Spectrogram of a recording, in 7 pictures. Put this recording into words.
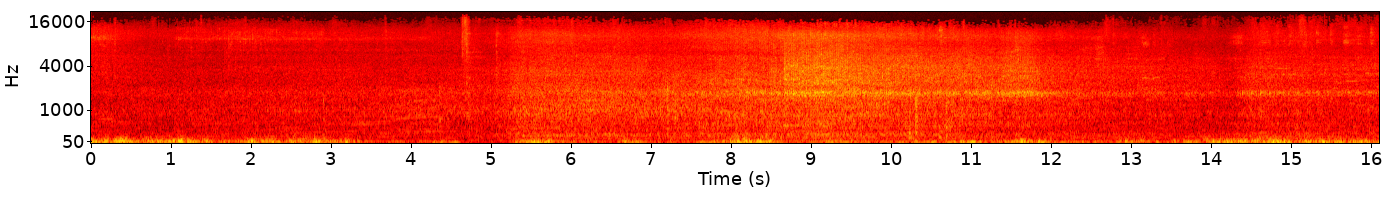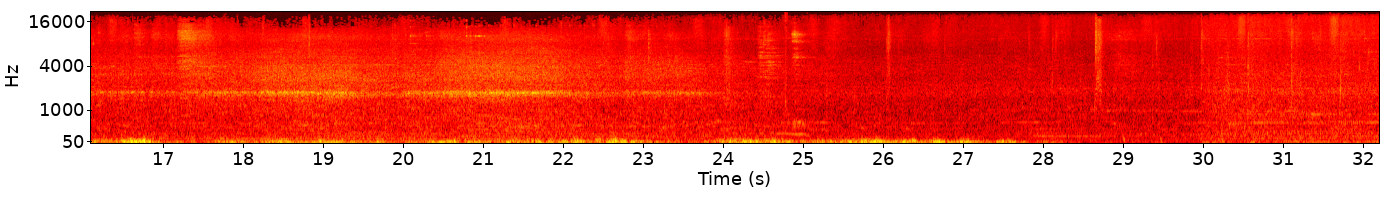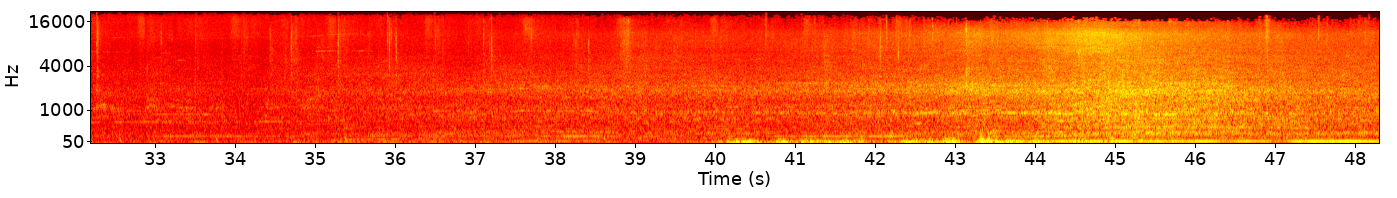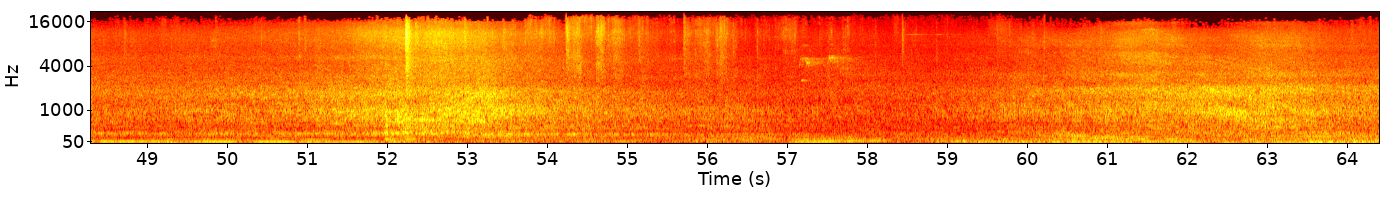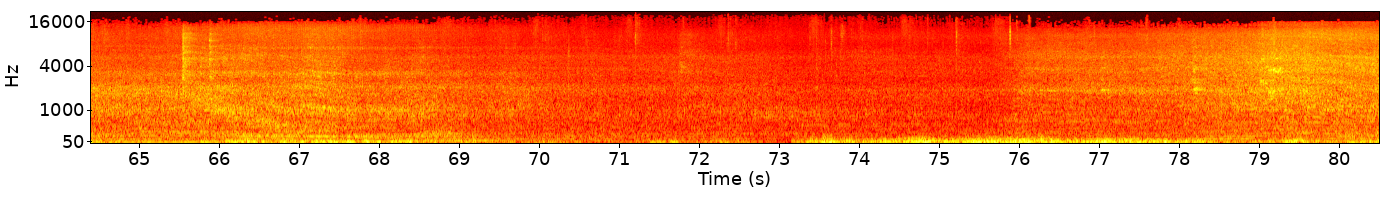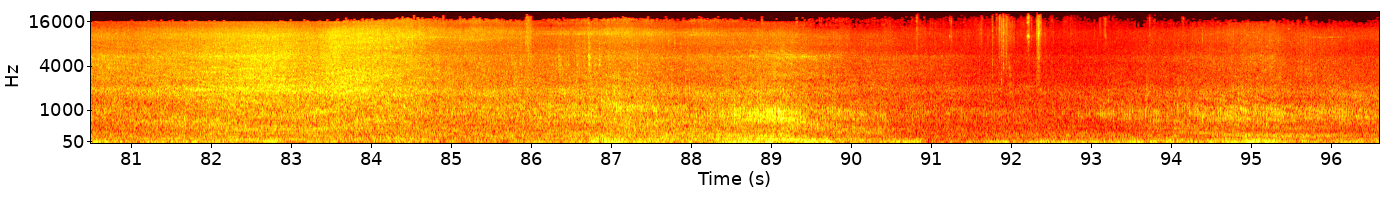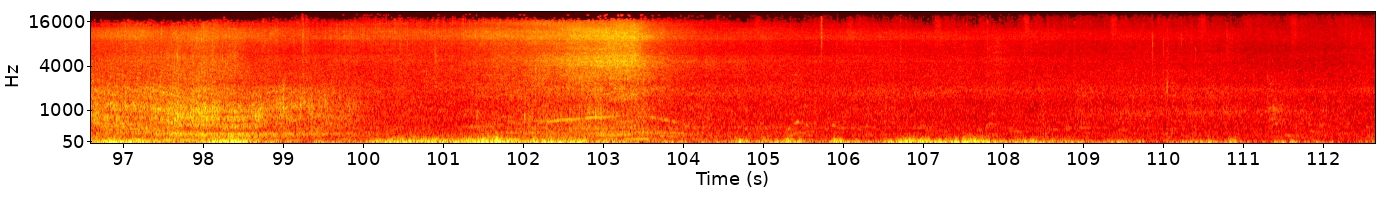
skating, playing, sun, wind, clouds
